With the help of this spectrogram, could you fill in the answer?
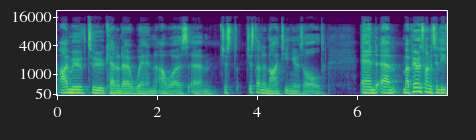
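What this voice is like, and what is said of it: South African accent. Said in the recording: “we can pick up on an accent from South Africa”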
